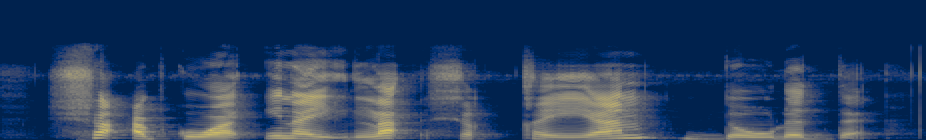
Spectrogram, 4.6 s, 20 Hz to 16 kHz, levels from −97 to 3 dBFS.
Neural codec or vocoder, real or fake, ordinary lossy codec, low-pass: none; real; none; 10.8 kHz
